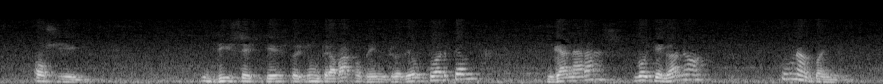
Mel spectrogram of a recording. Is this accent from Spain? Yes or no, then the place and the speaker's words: yes; Palma, Balearic Islands, Spain; also born or lived in Inca; yo nací en Inca, me trajeron a Palma, que era un niño muy pequeñito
